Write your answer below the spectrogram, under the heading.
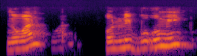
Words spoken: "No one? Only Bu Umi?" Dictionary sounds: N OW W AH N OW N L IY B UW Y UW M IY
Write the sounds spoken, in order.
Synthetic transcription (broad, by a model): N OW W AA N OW L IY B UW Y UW M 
